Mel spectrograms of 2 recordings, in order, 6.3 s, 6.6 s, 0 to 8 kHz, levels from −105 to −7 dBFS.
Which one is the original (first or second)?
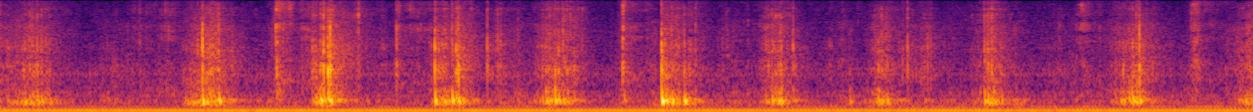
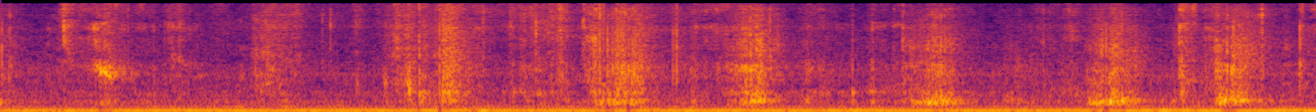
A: first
